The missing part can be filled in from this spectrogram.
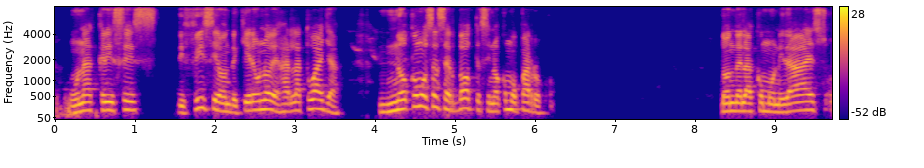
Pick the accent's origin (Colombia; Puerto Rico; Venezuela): Colombia; Natagaima, Tolima; Eso queda cerca de mi pueblo, cerca de Natagaima.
